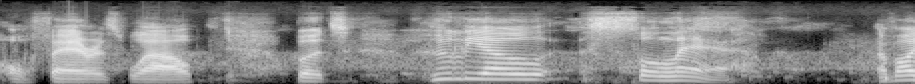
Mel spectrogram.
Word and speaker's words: Julio Soler: I always want to get the pronunciation right, but we were talking about it off air as well. But Julio Soler, have I said that right?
